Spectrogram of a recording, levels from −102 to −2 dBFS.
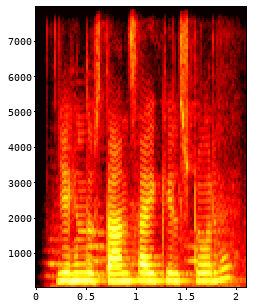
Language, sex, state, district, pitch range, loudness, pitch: Hindi, female, Jharkhand, Ranchi, 225-230 Hz, -17 LUFS, 230 Hz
